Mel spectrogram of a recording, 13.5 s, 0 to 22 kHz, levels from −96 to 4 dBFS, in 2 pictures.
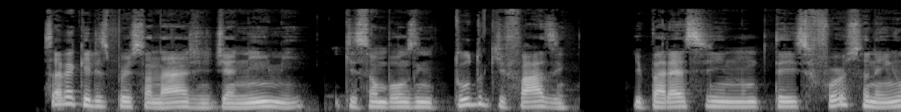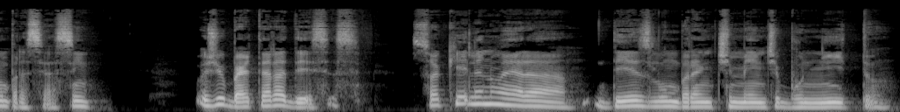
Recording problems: none

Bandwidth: 16 kHz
